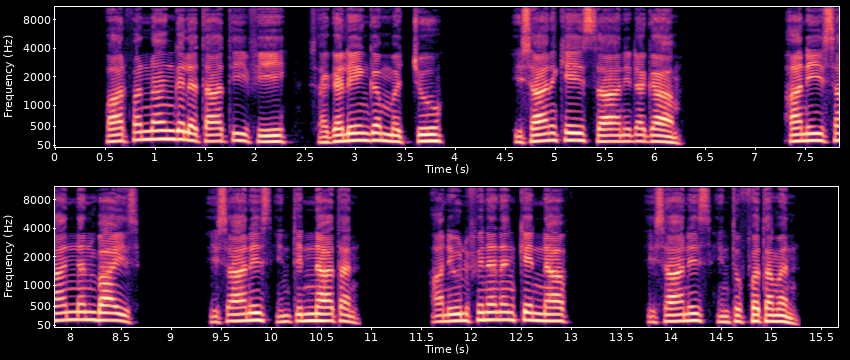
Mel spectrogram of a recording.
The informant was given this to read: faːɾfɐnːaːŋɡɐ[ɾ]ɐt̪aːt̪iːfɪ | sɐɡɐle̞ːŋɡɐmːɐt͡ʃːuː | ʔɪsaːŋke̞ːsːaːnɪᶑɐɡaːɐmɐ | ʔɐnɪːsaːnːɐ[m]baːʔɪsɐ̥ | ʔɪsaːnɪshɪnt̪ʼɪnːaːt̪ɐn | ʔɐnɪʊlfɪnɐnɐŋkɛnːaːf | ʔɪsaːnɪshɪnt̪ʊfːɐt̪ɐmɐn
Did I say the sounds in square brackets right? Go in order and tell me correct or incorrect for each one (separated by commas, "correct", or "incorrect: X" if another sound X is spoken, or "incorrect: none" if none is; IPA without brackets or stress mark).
incorrect: l, incorrect: n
